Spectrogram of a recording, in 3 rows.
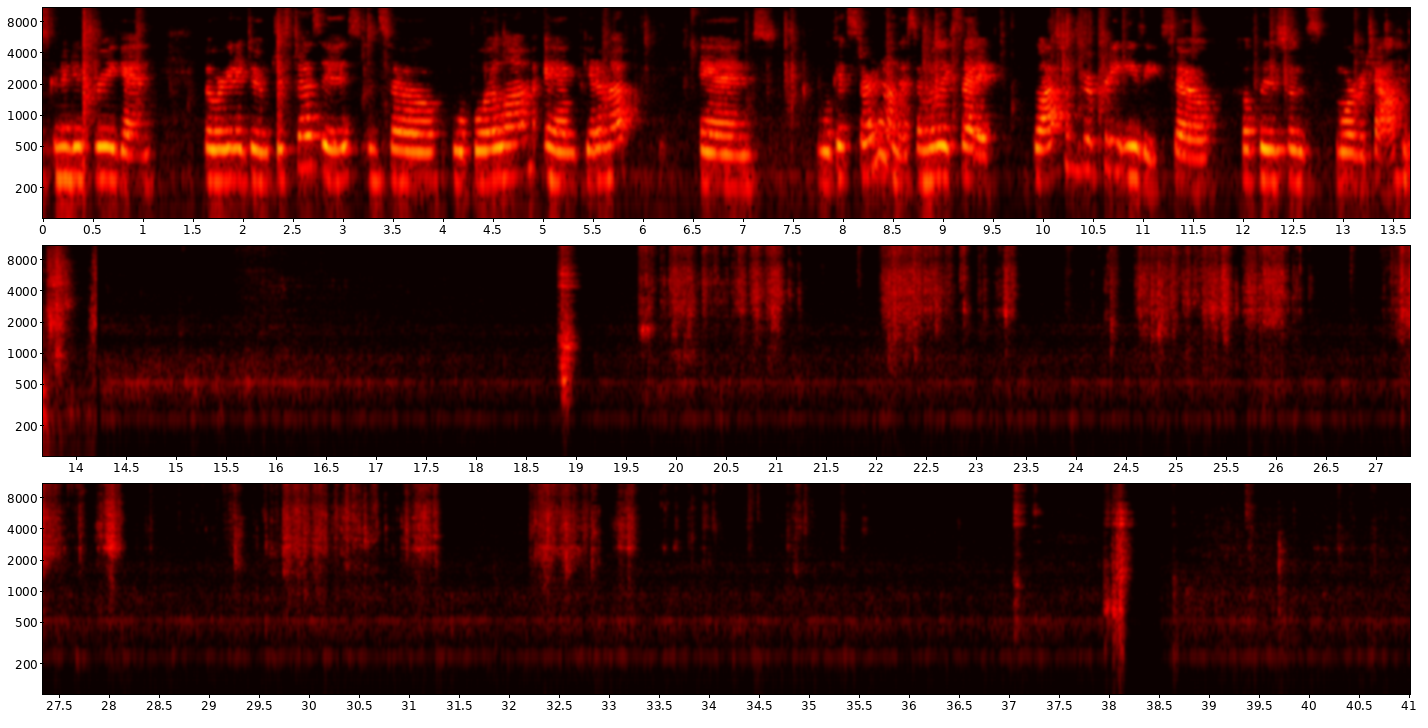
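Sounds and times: plastic packets crinkling and tearing: 19.6s - 31.4s, 32.2s - 35.6s.

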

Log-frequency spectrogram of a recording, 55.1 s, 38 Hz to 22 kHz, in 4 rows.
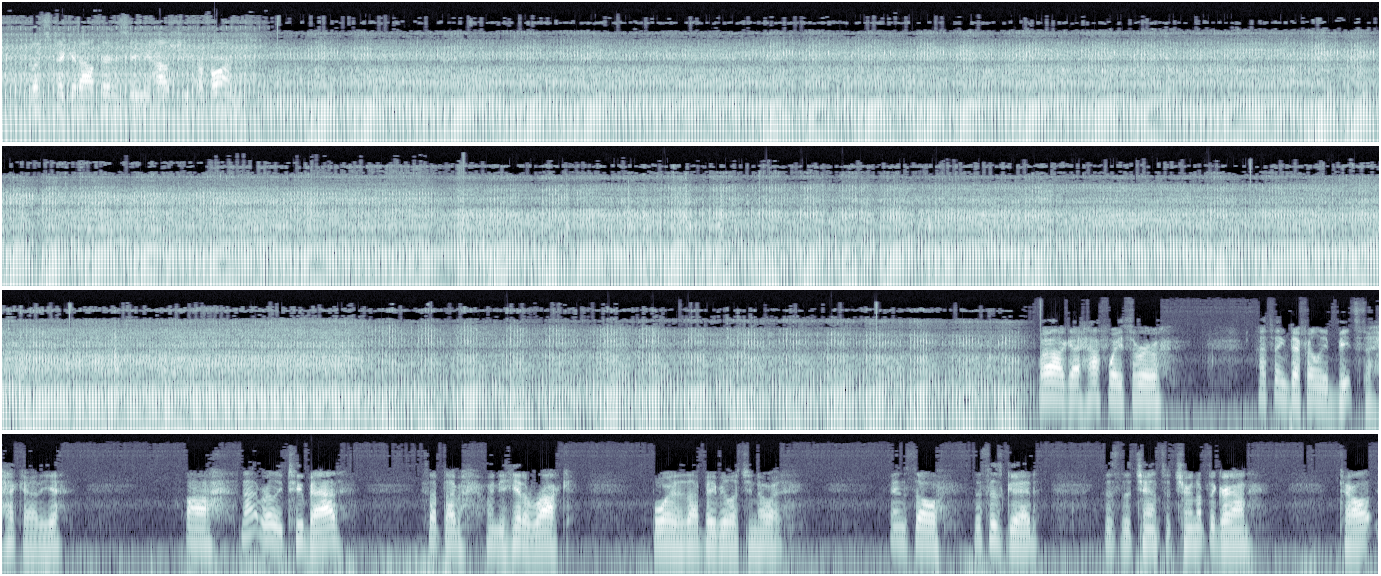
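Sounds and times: tines churning soil: 0.0s - 41.6s
tiller engine under load: 0.0s - 55.0s.

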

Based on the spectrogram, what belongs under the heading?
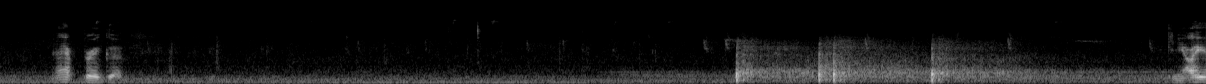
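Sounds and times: distant echoing bangs: 6.4s - 11.7s.

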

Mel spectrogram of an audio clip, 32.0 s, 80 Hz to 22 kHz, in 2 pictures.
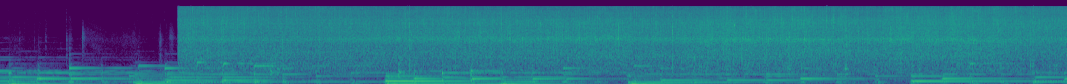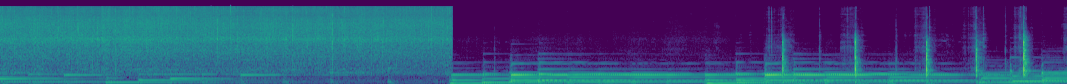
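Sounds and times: soft melody: 0.0s - 20.6s, 22.8s - 32.0s
food frying in oil: 2.7s - 22.8s.

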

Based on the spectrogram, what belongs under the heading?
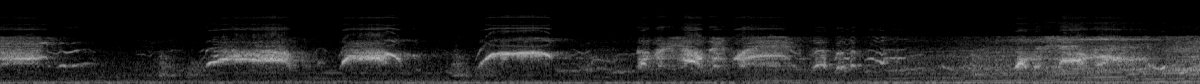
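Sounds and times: girl screaming: 6.4s - 9.0s, 10.2s - 11.5s.

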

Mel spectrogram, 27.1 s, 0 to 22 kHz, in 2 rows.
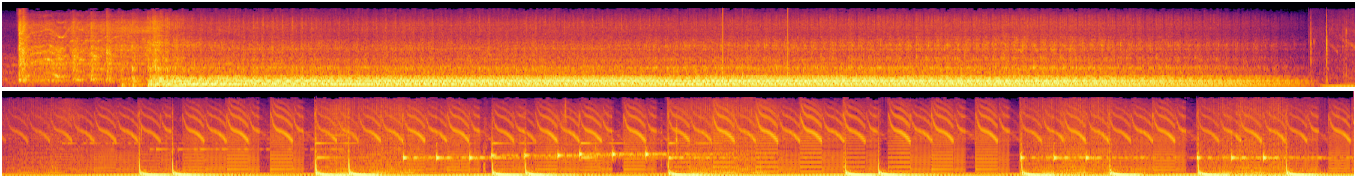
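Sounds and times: engine cranking and idling: 0.1s - 13.9s.

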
